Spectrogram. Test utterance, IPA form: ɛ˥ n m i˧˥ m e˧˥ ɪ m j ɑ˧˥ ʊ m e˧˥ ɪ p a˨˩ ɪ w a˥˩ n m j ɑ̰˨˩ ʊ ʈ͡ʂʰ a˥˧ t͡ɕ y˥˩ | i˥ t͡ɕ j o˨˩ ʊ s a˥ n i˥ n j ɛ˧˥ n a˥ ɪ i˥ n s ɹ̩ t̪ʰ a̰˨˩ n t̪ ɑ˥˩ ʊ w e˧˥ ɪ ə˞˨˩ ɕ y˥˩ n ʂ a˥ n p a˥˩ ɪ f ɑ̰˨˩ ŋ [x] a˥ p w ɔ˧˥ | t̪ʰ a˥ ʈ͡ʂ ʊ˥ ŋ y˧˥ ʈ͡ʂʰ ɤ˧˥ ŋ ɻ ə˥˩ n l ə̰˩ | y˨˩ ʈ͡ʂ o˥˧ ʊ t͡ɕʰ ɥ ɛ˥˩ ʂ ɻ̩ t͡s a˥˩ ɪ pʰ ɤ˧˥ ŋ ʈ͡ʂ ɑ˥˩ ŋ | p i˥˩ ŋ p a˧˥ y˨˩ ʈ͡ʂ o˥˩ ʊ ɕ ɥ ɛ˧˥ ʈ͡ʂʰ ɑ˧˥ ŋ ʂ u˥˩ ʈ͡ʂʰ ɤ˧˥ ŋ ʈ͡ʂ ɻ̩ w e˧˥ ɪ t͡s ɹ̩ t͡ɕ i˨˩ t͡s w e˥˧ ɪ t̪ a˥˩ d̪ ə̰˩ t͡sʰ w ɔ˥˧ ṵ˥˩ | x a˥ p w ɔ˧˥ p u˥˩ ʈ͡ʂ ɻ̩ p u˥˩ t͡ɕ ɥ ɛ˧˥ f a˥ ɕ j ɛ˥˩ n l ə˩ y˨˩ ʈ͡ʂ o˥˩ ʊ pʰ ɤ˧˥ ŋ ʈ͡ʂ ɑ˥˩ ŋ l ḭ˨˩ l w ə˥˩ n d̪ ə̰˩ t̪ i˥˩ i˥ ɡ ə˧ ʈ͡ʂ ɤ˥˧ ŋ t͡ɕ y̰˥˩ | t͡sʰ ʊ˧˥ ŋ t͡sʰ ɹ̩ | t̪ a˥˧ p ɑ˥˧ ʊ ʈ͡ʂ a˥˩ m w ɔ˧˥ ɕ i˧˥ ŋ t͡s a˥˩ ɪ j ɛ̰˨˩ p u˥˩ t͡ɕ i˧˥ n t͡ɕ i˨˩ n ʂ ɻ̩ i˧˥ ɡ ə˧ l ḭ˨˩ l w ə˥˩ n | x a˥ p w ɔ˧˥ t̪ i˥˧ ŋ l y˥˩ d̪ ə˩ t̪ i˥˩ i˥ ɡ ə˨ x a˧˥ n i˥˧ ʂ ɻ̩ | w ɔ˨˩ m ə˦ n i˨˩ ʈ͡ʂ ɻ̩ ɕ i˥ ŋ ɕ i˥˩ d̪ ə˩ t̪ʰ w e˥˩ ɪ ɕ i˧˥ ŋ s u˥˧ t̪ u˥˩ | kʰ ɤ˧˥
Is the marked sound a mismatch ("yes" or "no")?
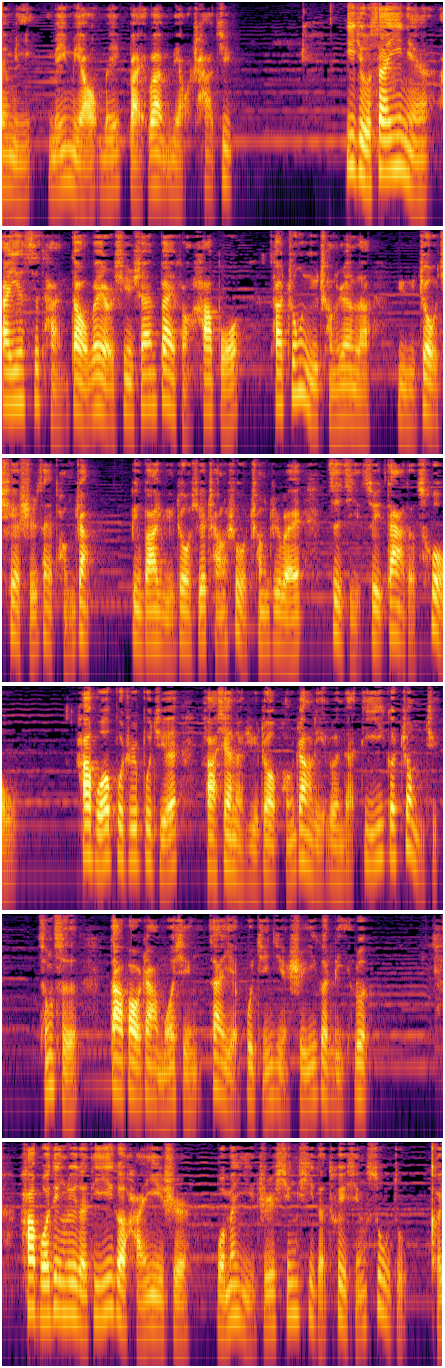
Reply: no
